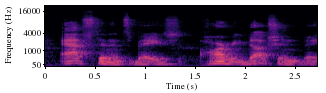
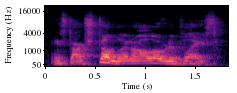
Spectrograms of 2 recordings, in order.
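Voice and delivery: ordinary talk

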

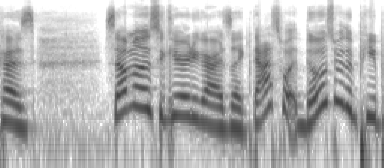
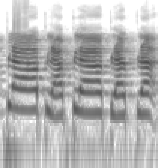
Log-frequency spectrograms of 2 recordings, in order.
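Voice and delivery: mock loud ranting; 8 semitones higher than usual. Server imitating the customer's rising complaint, mock ranting. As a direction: mimic a ranter with pitch raised, not volume. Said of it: "getting super loud".

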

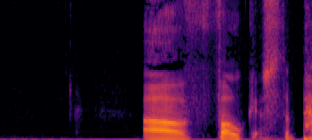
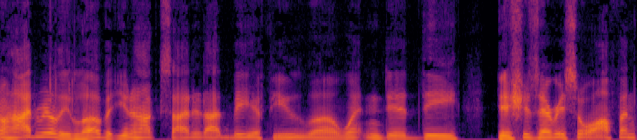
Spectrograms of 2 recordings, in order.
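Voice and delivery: higher, sugary and coaxing; sweet smiling voice; 5 semitones higher than usual. Acted. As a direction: sweet-talk him into helping, all smiles. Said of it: "you're smiling at him".

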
